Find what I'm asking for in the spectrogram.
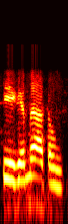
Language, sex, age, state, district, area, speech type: Urdu, male, 30-45, Uttar Pradesh, Muzaffarnagar, urban, conversation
